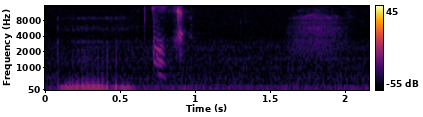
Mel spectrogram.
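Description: A man's low, sleepy hum in the first half-second, then a brief high squeak that falls in pitch and a soft breathy hiss near the end.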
